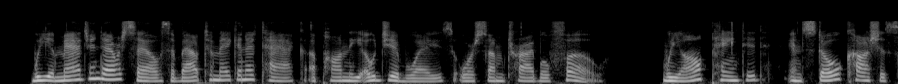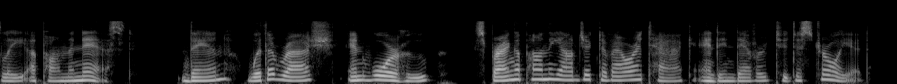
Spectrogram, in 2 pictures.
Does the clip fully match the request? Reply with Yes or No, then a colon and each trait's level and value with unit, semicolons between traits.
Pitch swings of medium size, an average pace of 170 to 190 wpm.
No: average, 3.8 semitones; average, 145 wpm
